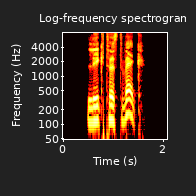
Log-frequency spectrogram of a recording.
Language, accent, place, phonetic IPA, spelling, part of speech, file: German, Germany, Berlin, [ˌleːktəst ˈvɛk], legtest weg, verb, De-legtest weg.ogg
- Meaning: inflection of weglegen: 1. second-person singular preterite 2. second-person singular subjunctive II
